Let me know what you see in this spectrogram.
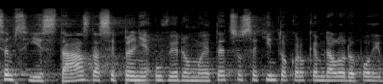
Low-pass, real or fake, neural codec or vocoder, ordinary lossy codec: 14.4 kHz; real; none; AAC, 64 kbps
